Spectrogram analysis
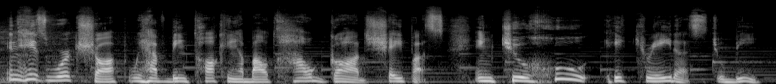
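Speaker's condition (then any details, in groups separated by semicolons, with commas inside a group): No condition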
